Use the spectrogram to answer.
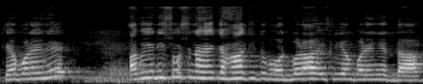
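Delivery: usual speaking voice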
